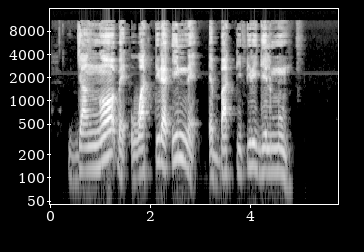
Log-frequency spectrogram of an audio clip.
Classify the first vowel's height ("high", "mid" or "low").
low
